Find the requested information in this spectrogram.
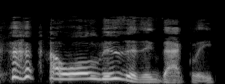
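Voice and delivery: high, giggling and slow; giggly. A narrator's reading. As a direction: giggle through the question. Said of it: "He giggled".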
